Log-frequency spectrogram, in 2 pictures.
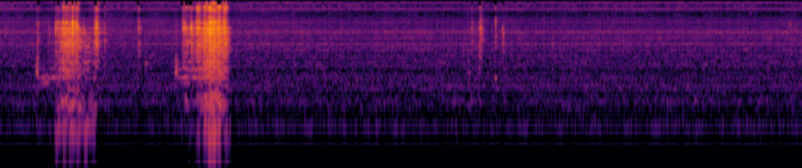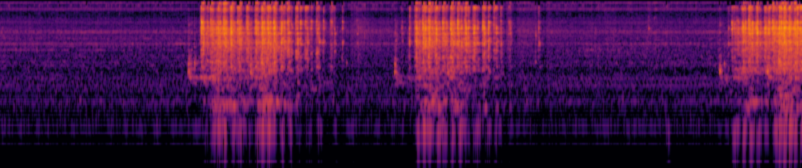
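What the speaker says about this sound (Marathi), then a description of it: "आता आपण ह्याच्यावरती शिलाई मारून घेऊया" A sewing machine stitches canvas for a blouse neck in short bursts of whirring run, separated by long quiet stretches with a faint steady hum.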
